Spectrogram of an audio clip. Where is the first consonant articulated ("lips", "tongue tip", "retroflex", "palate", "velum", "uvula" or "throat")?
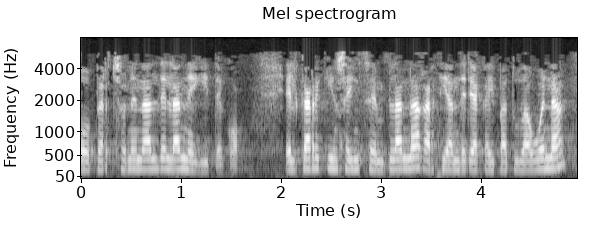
lips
